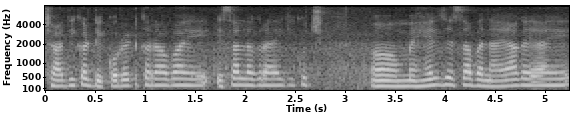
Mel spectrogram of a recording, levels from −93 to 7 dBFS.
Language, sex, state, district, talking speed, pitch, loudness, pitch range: Hindi, female, Bihar, Saharsa, 205 wpm, 220 Hz, -17 LUFS, 195-230 Hz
